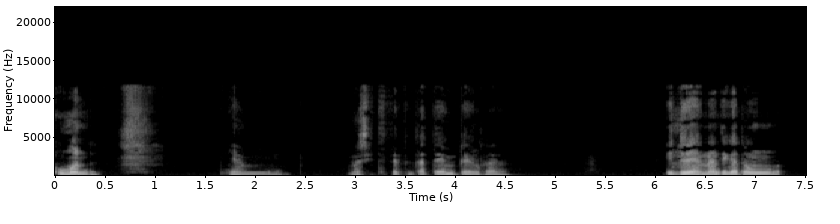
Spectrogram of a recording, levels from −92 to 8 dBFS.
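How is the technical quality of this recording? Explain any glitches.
Technical quality is poor, with two problems. Throughout, the treble is gritty and metallic, with lispy sibilants whose harmonics don't line up with the body of the sound. This is likely heavy HE-AAC compression at a very low bitrate, around 16 kbps: the upper band is synthesised from copied lower bands rather than merely dulled. From 6.35 to 6.93 s, speed and pitch jump together by about 5.7%, nearly a semitone (roughly 96 cents), then snap back. That points to a likely drift correction step, distinct from wow because it is a single abrupt shift rather than a wavering.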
